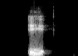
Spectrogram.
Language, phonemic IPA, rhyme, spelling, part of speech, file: French, /y/, -y, u, character, LL-Q150 (fra)-u.wav
- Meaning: The twenty-first letter of the French alphabet, written in the Latin script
